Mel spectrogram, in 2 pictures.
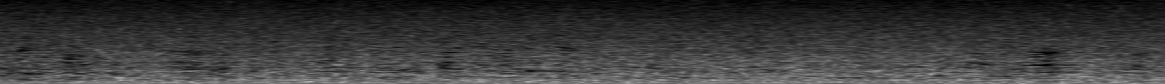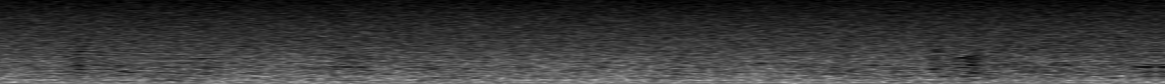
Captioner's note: background chatter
